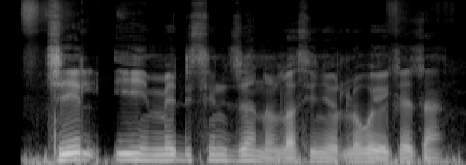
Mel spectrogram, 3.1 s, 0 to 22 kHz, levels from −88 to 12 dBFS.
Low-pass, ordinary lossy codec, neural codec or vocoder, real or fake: none; none; none; real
